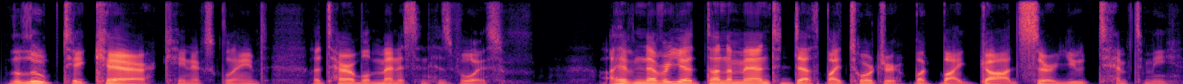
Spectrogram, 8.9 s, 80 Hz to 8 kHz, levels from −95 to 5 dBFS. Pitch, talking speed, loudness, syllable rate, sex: 110 Hz, 205 wpm, -20 LUFS, 5.3 syllables/s, male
